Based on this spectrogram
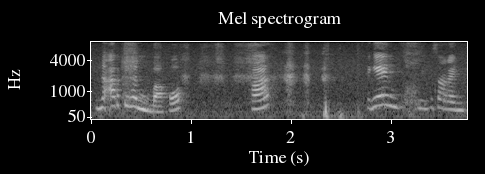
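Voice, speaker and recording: An actress plays a heartless young woman who berates her aged mother in a very high, shrill voice. Her tone is scolding and mocking, melodrama style. Faint noise sits behind the voice. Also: expressive, a little fast, a bit bright. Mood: contemptuous. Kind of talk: melodrama acting.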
